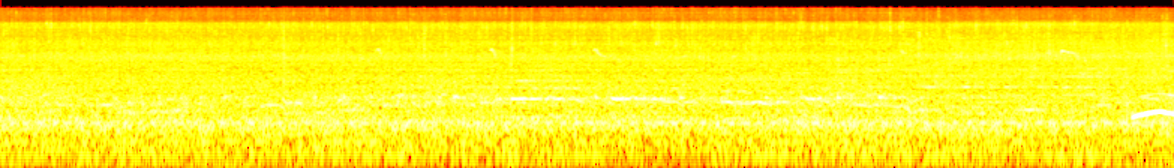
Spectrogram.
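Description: Heavy rain falling steadily, a constant even hiss. Near the end a person hums a short note that rises and then holds.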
